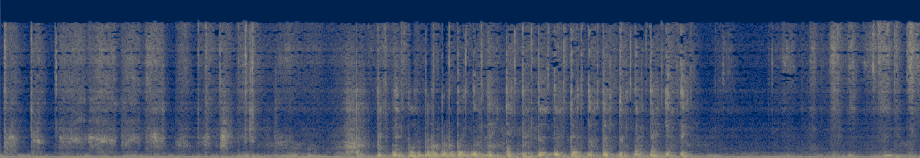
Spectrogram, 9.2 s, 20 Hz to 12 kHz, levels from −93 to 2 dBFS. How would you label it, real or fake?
fake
